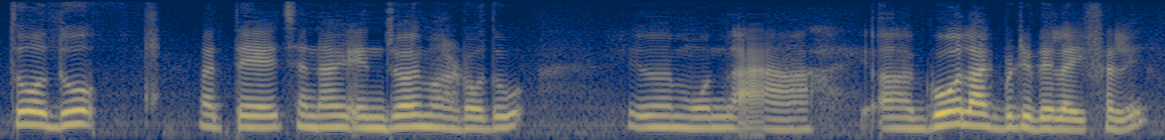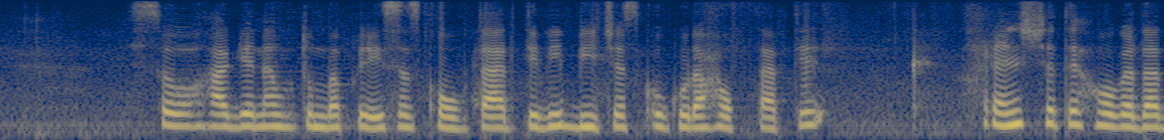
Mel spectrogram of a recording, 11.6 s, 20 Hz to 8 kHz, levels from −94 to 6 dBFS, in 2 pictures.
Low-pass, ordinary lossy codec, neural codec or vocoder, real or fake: none; none; codec, 16 kHz, 0.8 kbps, ZipCodec; fake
